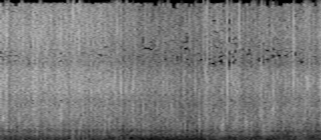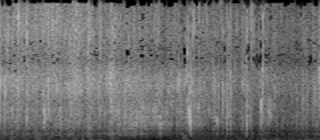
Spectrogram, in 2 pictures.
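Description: Grated ginger frying in a pan with cardamom, asafoetida and spices while cooking a vegetarian paneer dish, a close steady sizzle with crackling bursts and occasional stirring scrapes, no voices.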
